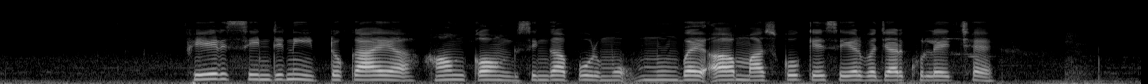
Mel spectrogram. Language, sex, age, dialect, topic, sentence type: Maithili, female, 25-30, Eastern / Thethi, banking, statement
